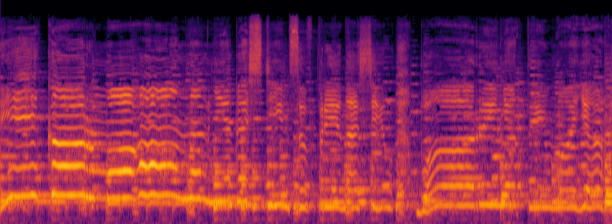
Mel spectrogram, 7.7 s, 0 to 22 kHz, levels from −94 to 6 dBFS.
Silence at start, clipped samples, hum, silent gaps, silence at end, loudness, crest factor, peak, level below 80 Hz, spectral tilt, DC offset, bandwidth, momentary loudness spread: 0 s; under 0.1%; none; none; 0 s; -15 LUFS; 16 dB; 0 dBFS; -62 dBFS; -2.5 dB/octave; under 0.1%; 16 kHz; 12 LU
